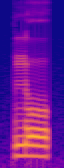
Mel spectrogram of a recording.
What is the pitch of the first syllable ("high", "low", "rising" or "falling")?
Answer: low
